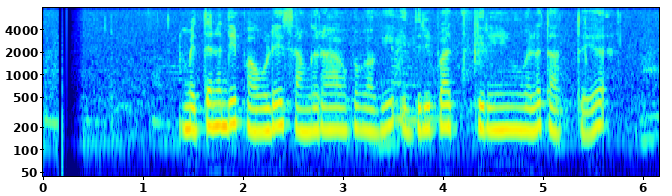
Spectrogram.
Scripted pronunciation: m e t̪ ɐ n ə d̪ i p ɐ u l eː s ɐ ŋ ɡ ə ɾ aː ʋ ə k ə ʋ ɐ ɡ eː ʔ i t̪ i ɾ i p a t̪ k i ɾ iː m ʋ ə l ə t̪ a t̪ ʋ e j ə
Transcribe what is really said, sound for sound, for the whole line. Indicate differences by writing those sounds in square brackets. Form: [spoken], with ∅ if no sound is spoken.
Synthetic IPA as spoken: m e t̪ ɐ n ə d̪ i p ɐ u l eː s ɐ ŋ ɡ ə ɾ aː ʋ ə k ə ʋ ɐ ɡ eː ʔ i [d̪] i ɾ i p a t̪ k i ɾ iː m ʋ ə l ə t̪ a t̪ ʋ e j ə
